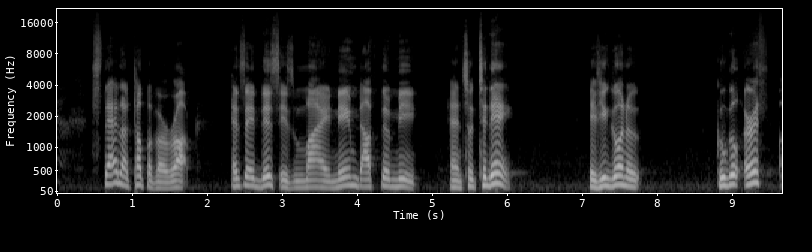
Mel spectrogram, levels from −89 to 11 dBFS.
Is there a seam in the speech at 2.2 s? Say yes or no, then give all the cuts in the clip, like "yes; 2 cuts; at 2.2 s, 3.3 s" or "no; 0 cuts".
no; 1 cut; at 5.1 s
